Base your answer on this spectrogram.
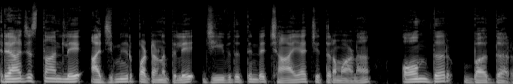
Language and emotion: Malayalam, neutral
